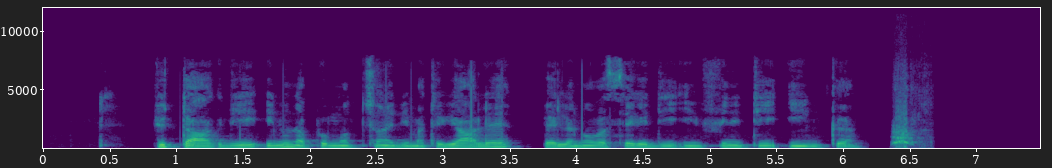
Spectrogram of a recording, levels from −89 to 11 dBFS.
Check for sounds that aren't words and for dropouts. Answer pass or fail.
fail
